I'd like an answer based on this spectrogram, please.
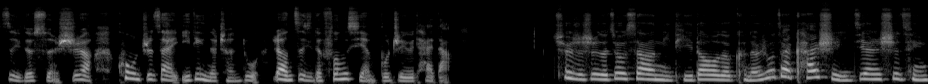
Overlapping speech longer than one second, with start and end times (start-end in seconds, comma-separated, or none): none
